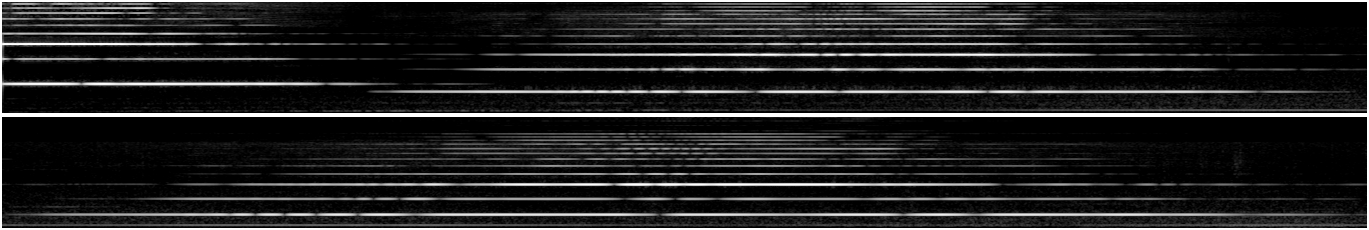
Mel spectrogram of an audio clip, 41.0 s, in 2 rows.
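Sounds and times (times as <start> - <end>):
clarinet notes in E pentatonic: 0.0 - 40.9.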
